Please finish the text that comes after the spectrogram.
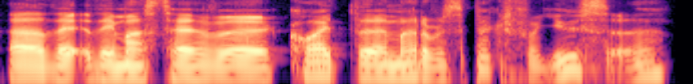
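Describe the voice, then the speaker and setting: A man's voice: lowish voice, moderate pace, darkish tone, dry recording, clean studio sound. A man improvising in character at a tabletop game, courteous and stammering over his words. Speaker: tabletop roleplaying player. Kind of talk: casual improvised in-character conversation.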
